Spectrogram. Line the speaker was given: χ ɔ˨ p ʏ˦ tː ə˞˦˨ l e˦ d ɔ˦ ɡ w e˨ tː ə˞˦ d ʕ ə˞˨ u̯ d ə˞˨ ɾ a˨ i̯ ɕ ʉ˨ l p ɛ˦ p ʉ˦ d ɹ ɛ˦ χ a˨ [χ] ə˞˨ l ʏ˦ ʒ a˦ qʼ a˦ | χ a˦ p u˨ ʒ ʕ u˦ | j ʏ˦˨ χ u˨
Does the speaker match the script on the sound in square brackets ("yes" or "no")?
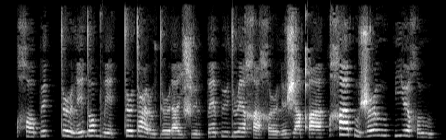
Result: yes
